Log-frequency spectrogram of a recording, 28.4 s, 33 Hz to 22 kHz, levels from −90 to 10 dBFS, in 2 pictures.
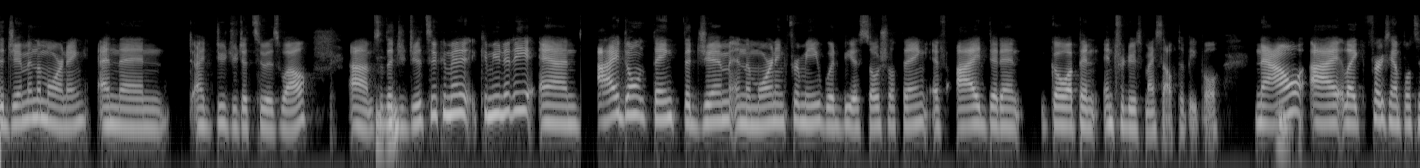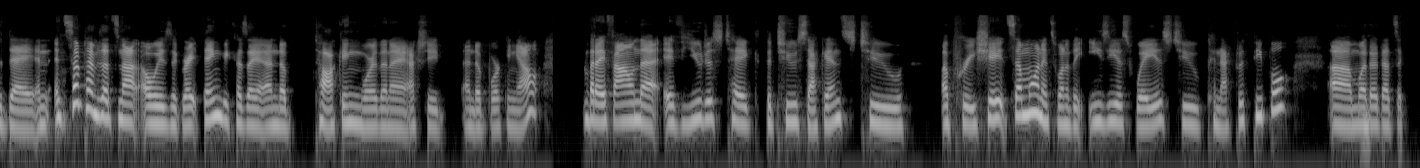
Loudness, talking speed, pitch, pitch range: -27 LUFS, 210 wpm, 180 Hz, 170-200 Hz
